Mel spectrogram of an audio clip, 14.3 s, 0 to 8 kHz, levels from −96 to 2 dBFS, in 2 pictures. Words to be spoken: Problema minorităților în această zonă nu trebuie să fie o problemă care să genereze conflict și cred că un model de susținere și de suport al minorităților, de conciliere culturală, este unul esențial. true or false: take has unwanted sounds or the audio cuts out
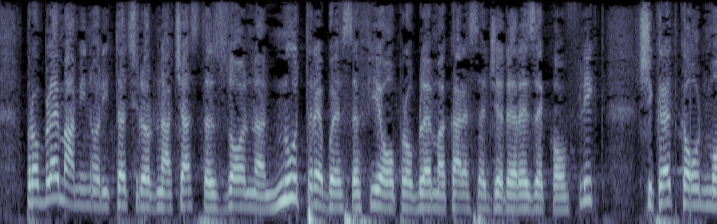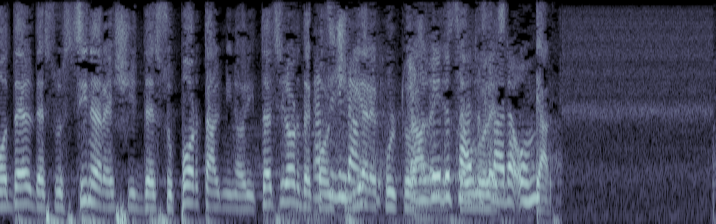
false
